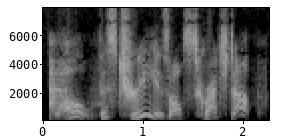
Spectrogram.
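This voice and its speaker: A woman voicing a perky, flustered, quirky young heroine in an expressive, comically dramatic video game style. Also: high voice, takes it slowly, no echo, clean studio sound, exaggerated voice. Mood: flustered, bluffing. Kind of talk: animated video game voice acting.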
